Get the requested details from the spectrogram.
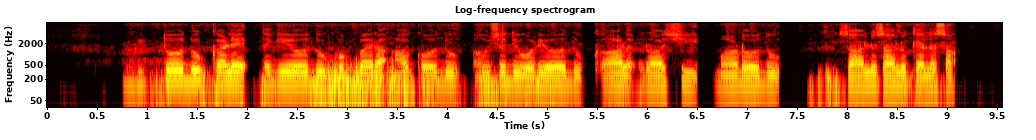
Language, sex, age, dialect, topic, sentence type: Kannada, male, 18-24, Dharwad Kannada, agriculture, statement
